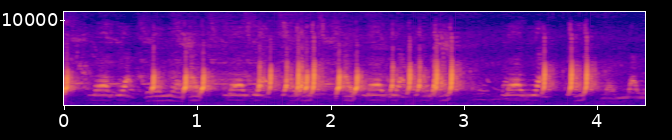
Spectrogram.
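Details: Quail (bedana, batair) calling in rapid clipped chirps, often grouped in twos and threes, forming an almost continuous chattering series against a quiet background.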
